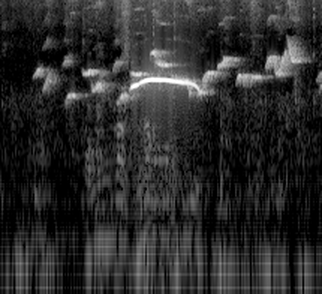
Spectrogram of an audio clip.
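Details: Oriental magpie-robin in breeding condition: soft warbled phrases build to a clear arching whistle, followed by varied quieter whistled notes; faint low hum in the background.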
